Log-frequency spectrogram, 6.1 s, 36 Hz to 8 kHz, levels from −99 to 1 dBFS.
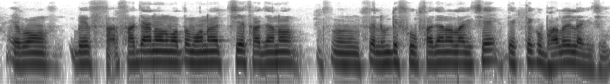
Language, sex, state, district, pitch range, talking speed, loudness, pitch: Bengali, male, West Bengal, Kolkata, 135-150 Hz, 175 wpm, -16 LUFS, 140 Hz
